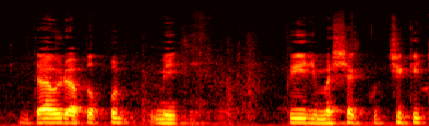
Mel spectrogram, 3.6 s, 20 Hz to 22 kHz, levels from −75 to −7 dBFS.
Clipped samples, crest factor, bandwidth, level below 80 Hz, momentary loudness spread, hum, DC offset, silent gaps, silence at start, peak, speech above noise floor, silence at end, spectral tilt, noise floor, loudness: under 0.1%; 18 dB; 15.5 kHz; -56 dBFS; 22 LU; none; under 0.1%; none; 0.15 s; -10 dBFS; 23 dB; 0 s; -6 dB/octave; -49 dBFS; -26 LUFS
